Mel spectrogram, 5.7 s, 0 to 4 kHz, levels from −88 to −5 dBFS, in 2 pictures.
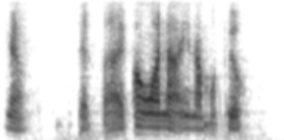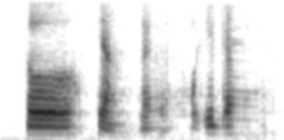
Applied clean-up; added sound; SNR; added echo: neural mask model DeepFilterNet 3.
